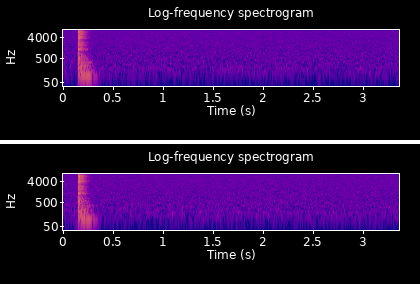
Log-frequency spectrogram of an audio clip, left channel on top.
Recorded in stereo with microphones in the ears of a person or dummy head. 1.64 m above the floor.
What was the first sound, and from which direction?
Scissors, 5° left (ahead or behind).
